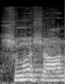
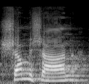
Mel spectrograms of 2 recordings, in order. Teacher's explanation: यहां श पूरा नहीं आएगा, आधा श आएगा, श्मशान बोलेंगे इसको, शमशान हम बोलते हैं, गलत है।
